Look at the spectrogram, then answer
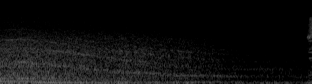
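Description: A small car drives along in the video game Dordogne, a soft engine drone that slowly fades as it moves away, quiet and steady with no voices.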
